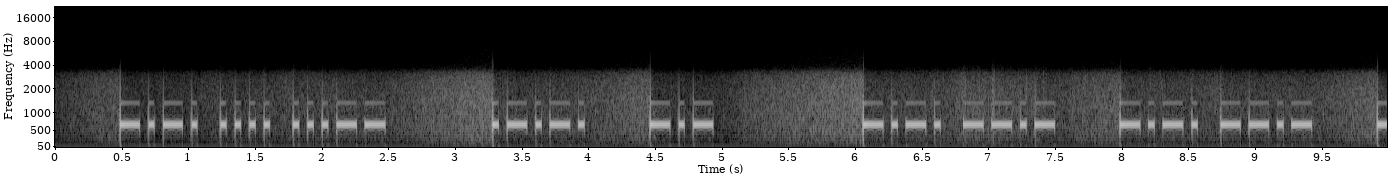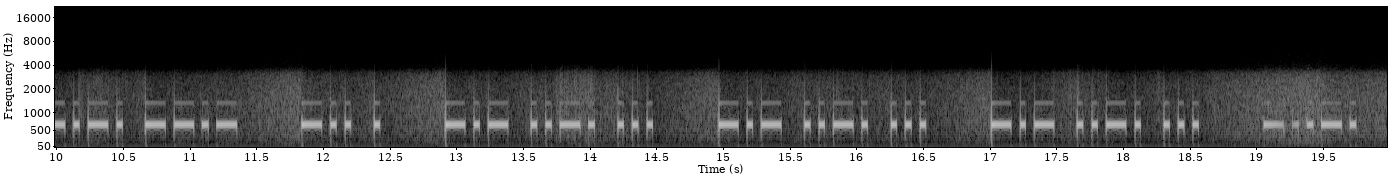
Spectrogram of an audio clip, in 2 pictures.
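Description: Morse code, heard as a keyed tone, about 22 wpm, 670 Hz, with radio noise. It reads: CH3 <AR> K CQ CQ CQ DE KFS KFS KFS TR
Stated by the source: Morse from KPH's Night of Nights XX maritime radiotelegraphy event, received in Chiapas, Mexico about 3,800 km away on a Kenwood R-600 with a grounded 10 m long-wire antenna.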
